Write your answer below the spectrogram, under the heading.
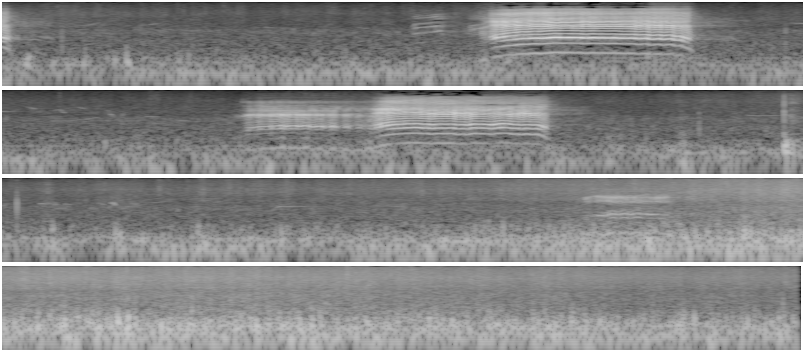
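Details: Black Welsh Mountain sheep on fresh grass, ewes heading off to graze and lambs playing; two loud, tremulous bleats about three seconds apart, a brief faint call later, then a steady rising rustle of wind or movement.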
